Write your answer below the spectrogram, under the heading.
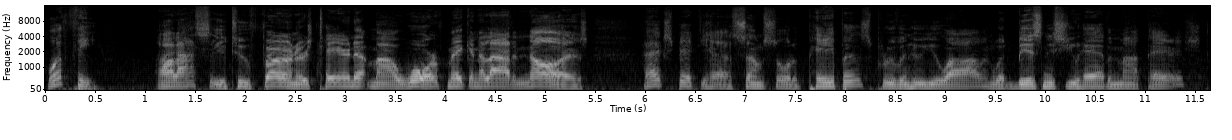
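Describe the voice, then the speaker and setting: Actor as a menacing, higher-voiced Southern lawman. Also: normal speed, no echo, lightly acted. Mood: commanding, suspicious. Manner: bullying, taunting, mock-polite. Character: menacing, smug Southern American lawman, male, middle-aged. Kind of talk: video game cutscene acting.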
